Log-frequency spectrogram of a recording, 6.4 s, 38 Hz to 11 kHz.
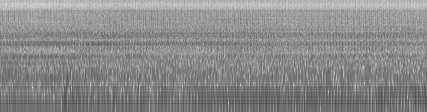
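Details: Kia Sportage 3, G4NA engine on Total 5W30 oil: loud idle with fast light tapping, roughly three or four a second, over the engine; engine knock at idle.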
